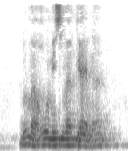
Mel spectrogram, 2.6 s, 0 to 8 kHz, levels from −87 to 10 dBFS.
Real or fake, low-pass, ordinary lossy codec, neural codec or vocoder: fake; 7.2 kHz; MP3, 32 kbps; codec, 24 kHz, 3 kbps, HILCodec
